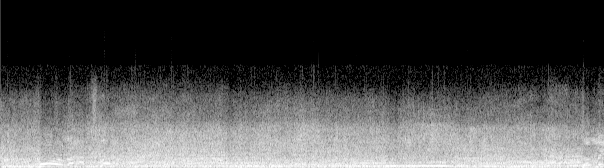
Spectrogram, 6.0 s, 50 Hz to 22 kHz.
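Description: Stock cars race around the Stockton 99 Speedway oval, engines roaring and passing by with pitch sweeps over a steady crowd-and-track wash, while an announcer talks over the action.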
